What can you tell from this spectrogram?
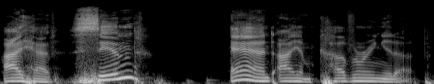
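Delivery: slow confession. Retold or imitated. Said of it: "Adam had to confess".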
